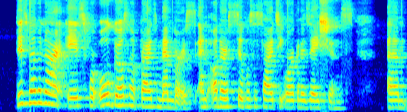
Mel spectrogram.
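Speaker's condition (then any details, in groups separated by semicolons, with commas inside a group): No condition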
